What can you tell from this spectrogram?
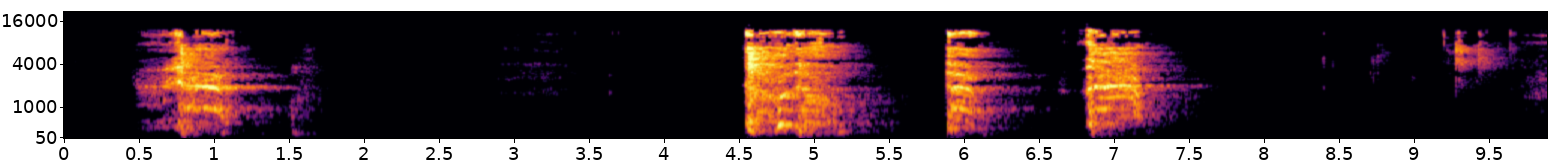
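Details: Woman chain-smoking two cigarettes in a real session, coughing heavily with occasional spitting: several strong, harsh coughs in bursts separated by quiet pauses; heavy repeated smoker's cough.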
